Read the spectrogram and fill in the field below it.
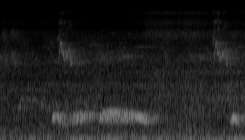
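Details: Spotted dove kept as a decoy bird gives one drawn-out, mellow cooing phrase, a soft rolling hoot, while faint high chirps of other birds come through in the distance.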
